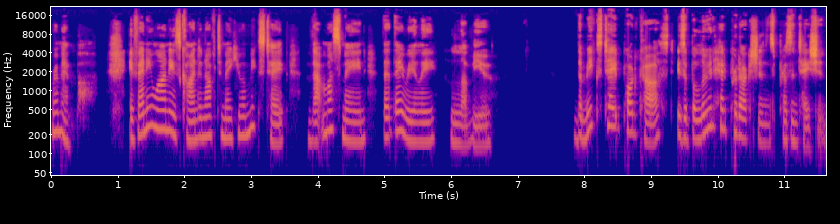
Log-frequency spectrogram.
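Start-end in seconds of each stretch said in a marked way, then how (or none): 0.0-6.6 calm, soothing, gentle meditation-guide voice. Podcast host signing off the episode to listeners, in a soft meditation voice. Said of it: "this is my meditation soft voice".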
